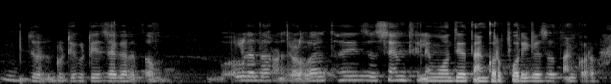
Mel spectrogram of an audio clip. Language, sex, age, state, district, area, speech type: Odia, male, 30-45, Odisha, Malkangiri, urban, spontaneous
